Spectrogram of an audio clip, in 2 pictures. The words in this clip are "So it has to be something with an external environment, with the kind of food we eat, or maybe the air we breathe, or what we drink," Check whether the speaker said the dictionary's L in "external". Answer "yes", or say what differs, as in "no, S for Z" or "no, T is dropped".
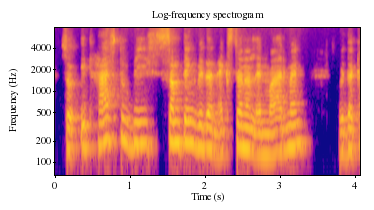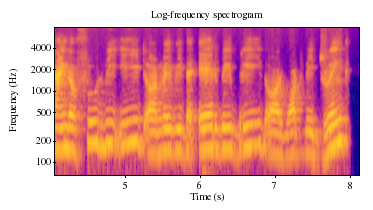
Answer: yes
